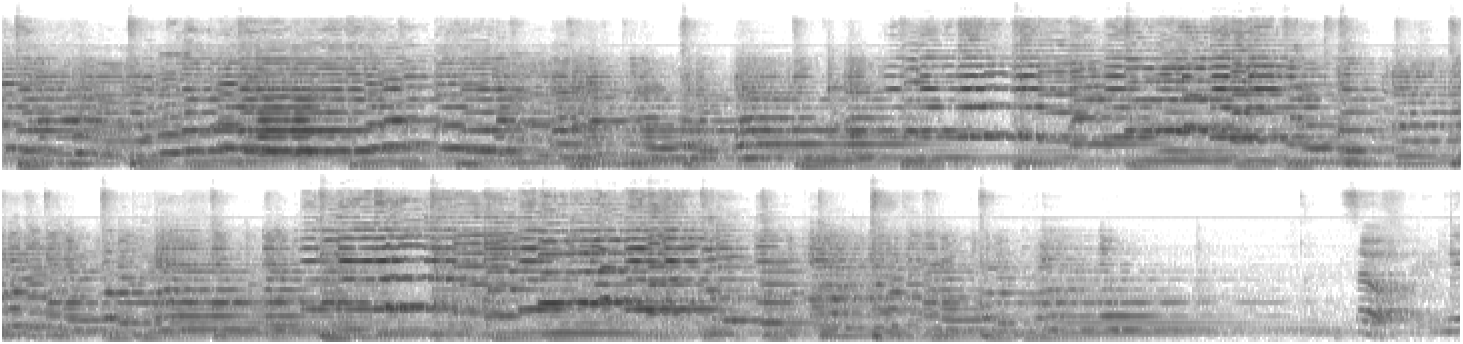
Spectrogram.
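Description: Fiddle playing a traditional Gaelic tune with acoustic guitar strumming the accompaniment. The music stops about a second and a half before the end, and a voice begins.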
